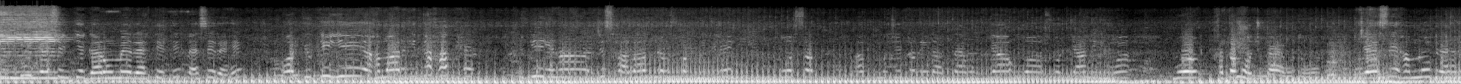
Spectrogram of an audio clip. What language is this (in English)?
Urdu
